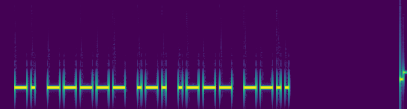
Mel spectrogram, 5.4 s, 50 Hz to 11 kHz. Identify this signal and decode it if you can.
Morse code, heard as a keyed tone, about 22 wpm, 700 Hz. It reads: N0RJZ
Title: USA Callsign DE Callsign - 5 Characters - 22wpm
